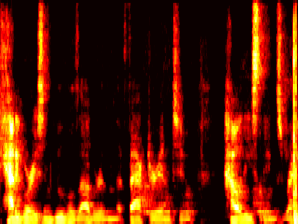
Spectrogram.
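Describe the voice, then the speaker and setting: A man with an unremarkable speaking voice talks at a moderate pace and a medium pitch. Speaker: SEO consultant pitching a small business. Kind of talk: sales pitch screen-share walkthrough. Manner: casual with many fillers.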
